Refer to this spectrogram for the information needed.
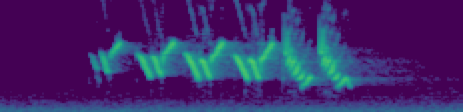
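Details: Male MacGillivray's warbler in Washington State, singing while marking his territory after arriving from the tropics: a quick run of six high, sharp, slurred notes, the last ones dropping lower, against a quiet background.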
